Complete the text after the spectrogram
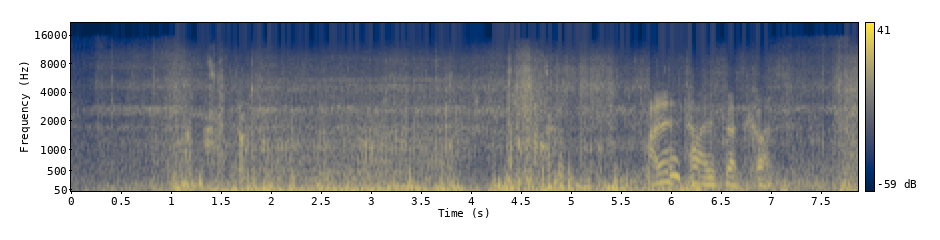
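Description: A bicycle rattles over bumps on a rough trail.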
